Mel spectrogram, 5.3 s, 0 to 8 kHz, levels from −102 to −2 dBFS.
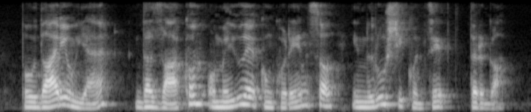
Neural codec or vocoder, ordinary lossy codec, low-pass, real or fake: codec, 16 kHz, 8 kbps, FunCodec, trained on Chinese and English, 25 frames a second; none; 7.2 kHz; fake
